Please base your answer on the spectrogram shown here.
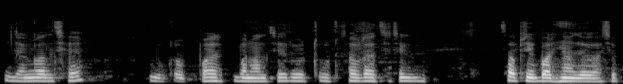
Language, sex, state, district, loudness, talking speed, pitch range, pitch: Maithili, male, Bihar, Saharsa, -18 LUFS, 125 wpm, 155-175 Hz, 160 Hz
